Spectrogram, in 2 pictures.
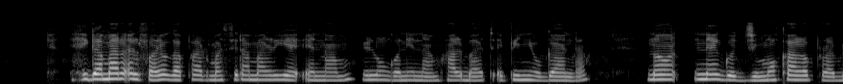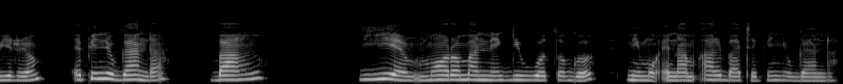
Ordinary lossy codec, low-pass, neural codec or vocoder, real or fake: none; 7.2 kHz; codec, 16 kHz, 16 kbps, FunCodec, trained on LibriTTS, 50 frames a second; fake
